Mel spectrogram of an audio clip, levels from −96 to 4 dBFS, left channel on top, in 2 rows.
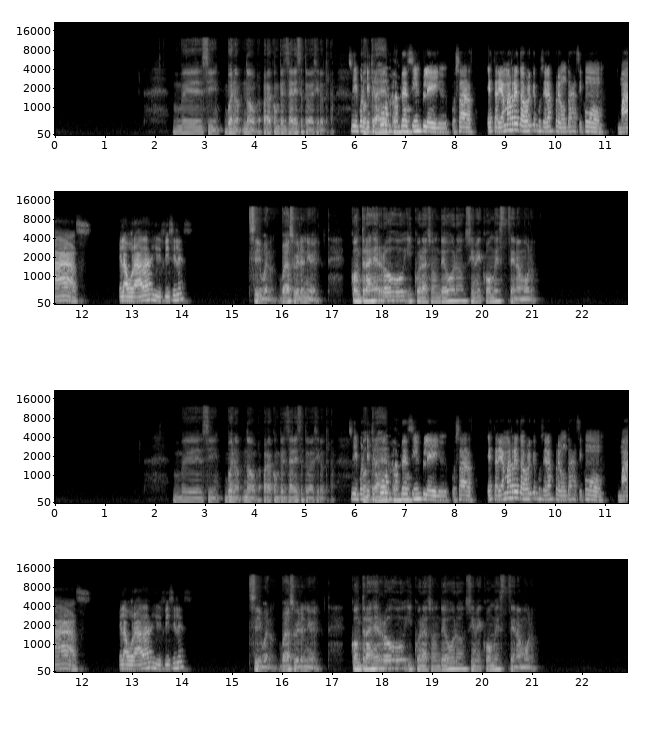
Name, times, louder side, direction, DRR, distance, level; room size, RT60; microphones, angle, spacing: voice 1, 2.4-5.5 6.1-7.2 15.3-21.1, left 2 dB, 55° left, 0.8 m, -33 dB
voice 2, 5.9-8.3 8.7-11.0 11.3-12.1 12.7-14.1, left 5 dB, 30° left, 0.3 m, -29 dB
3.0 x 2.0 x 2.7 m
head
